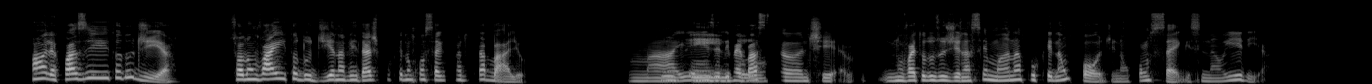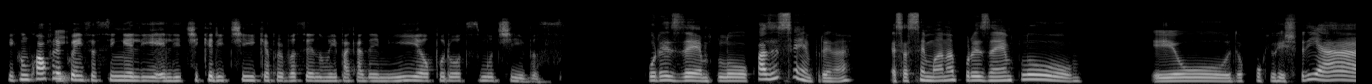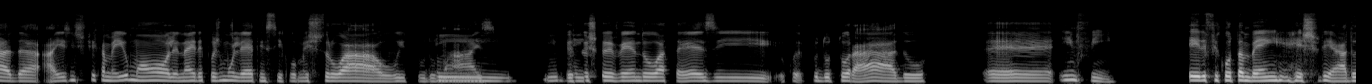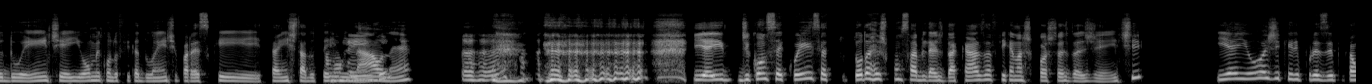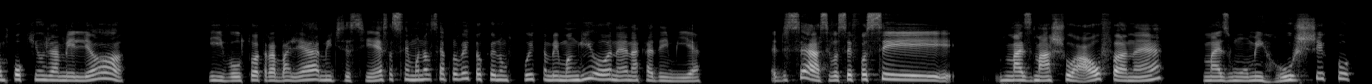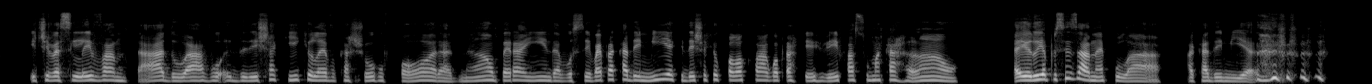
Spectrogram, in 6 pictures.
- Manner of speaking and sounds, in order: laugh; laugh; laugh
- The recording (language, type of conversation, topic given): Portuguese, advice, Como lidar com um(a) parceiro(a) que faz críticas constantes aos seus hábitos pessoais?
